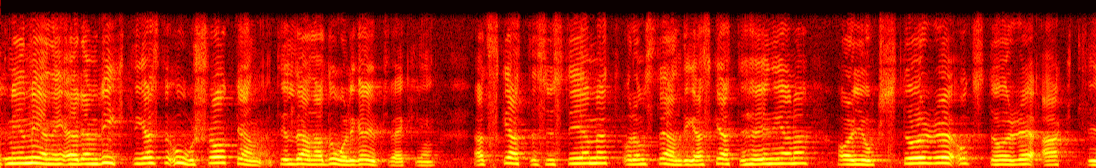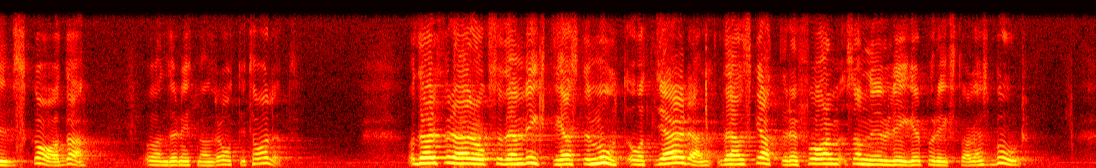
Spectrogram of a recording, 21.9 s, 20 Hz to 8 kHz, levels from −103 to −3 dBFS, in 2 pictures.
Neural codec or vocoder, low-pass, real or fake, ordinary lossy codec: none; 7.2 kHz; real; none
